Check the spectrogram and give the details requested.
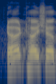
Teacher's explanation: ट ठ ष का उच्चारण स्थान है मूर्धा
